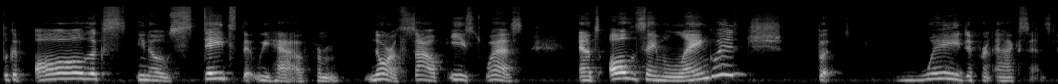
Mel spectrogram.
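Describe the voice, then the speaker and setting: A woman's voice: fairly high pitch, a bit bright. Woman hosting a live stream, chatty and laughy, voice swoops up and down a lot. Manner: chatty, laughs often, muses aloud. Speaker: livestream host. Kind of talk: casual chat, reading viewer comments aloud.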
